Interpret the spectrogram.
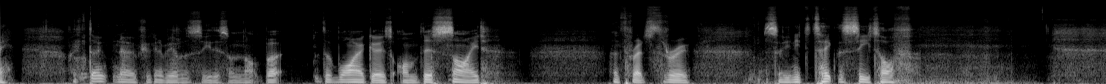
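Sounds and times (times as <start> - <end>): man breathing: 0.2 - 0.7, 4.8 - 6.2, 6.9 - 7.7, 9.0 - 11.0.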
